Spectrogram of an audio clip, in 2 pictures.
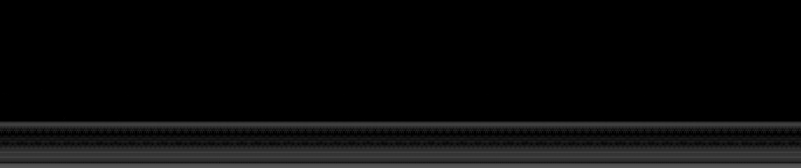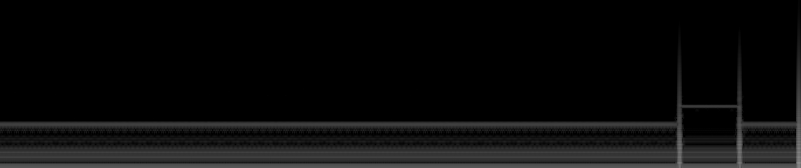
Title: PHACOEMULSIFICATION SURGERY WITHOUT VISCOELASTIC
